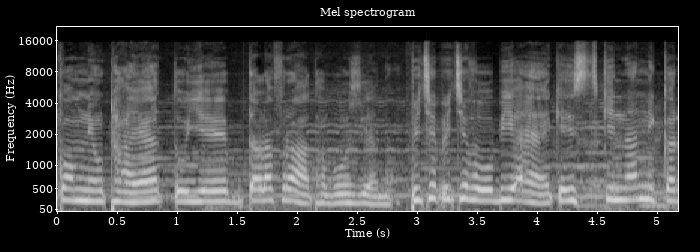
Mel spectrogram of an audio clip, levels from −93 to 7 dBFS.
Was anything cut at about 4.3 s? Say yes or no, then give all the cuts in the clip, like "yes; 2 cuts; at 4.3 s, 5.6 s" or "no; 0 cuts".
no; 2 cuts; at 1.5 s, 2.8 s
